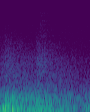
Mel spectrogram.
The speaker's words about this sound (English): Yeah, the thunder knows we're getting into some some stuff now.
